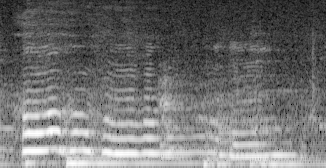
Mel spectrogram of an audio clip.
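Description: A person humming a short tune that steps downward in pitch, over light background music.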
